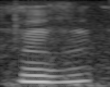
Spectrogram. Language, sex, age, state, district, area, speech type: Urdu, female, 18-30, Bihar, Saharsa, rural, spontaneous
